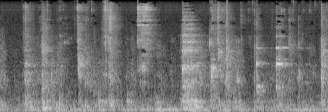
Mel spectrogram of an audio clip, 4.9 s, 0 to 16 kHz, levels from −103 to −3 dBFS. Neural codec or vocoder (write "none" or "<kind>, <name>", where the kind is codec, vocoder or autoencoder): vocoder, BigVGAN v2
